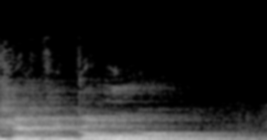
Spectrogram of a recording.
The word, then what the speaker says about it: Kierkegaard: He had the unusual name of Soren Kierkegaard, though I have been assured by my colleagues that the Danish pronunciation would be Kierkegaard.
